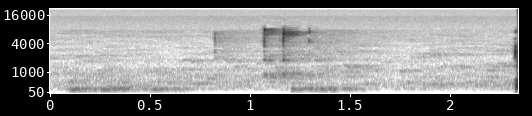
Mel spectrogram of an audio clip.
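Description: Near silence with a few faint clicks, the clearest cluster about a second in.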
